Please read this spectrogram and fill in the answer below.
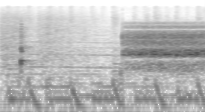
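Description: Faint background music, then about a second in a sudden burst of TV-static hiss cuts in and holds, louder than the music: a video-interference transition effect.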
